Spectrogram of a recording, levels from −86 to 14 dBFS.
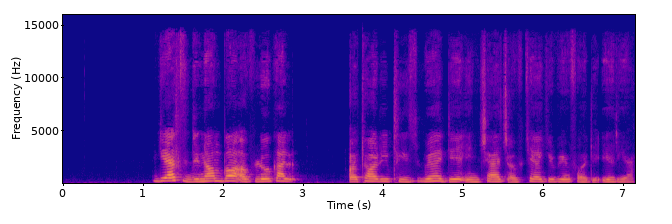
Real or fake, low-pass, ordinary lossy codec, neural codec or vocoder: fake; 14.4 kHz; AAC, 64 kbps; codec, 32 kHz, 1.9 kbps, SNAC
